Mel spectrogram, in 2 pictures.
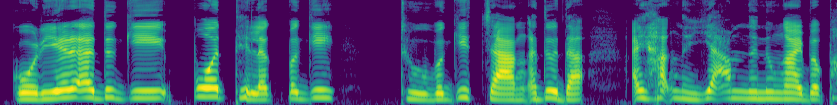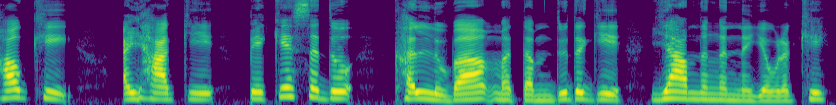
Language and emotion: Manipuri, happy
